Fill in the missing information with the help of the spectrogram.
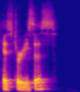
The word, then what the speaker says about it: hysteresis: It's pronounced hysteresis.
